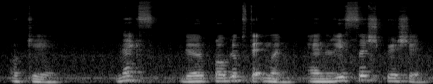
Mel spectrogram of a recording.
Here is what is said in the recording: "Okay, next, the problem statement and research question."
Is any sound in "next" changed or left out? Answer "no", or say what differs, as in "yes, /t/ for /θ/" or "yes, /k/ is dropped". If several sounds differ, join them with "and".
no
